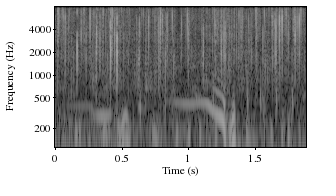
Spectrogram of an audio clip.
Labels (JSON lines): {"label": "biophony, cascading saw", "recorder": "SoundTrap 600 or HydroMoth"}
